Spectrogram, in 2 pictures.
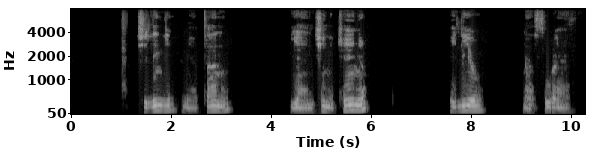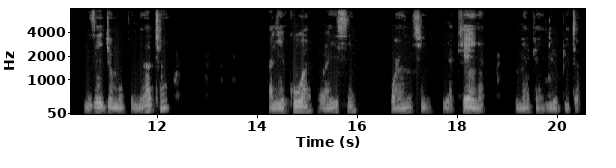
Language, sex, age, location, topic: Swahili, male, 18-24, Kisumu, finance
